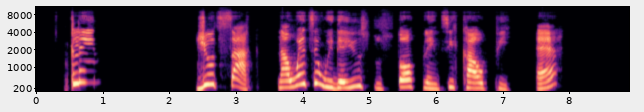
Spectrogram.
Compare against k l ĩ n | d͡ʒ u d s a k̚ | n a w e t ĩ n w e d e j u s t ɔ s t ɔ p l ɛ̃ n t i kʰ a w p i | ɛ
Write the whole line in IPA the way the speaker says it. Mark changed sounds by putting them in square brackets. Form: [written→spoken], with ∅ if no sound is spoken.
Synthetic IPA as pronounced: k l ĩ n | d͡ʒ u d s a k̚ | n a w e t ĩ n w [e→i] d e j u s t [ɔ→u] s t ɔ p l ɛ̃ n t i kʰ a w p i | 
